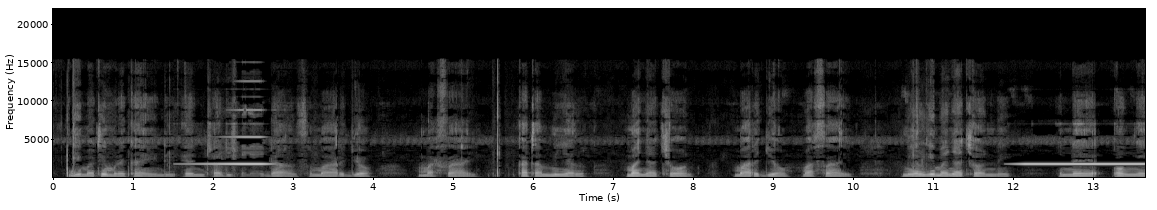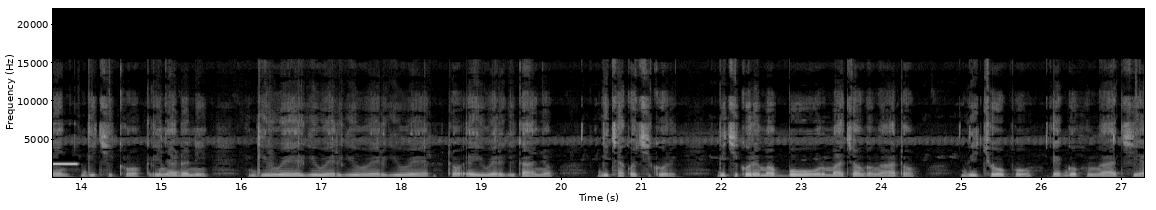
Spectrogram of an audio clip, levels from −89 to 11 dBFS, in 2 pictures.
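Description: Speech clip, and the top end sounds gritty and metallic throughout, with nothing above about 15.5 kHz, likely HE-AAC compression at a low bitrate around 24 kbps. There's also loudspeaker feedback squeal, a 1.8 kHz tone sitting about 10 dB over the speech. It swells over roughly a second from 1.50 to 2.89 s, between "timore kaendi" and "mar jo", and rises faster, in about a third of a second, from 11.89 to 13.98 s, between "gi manyachon ni" and "gi chikruok".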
